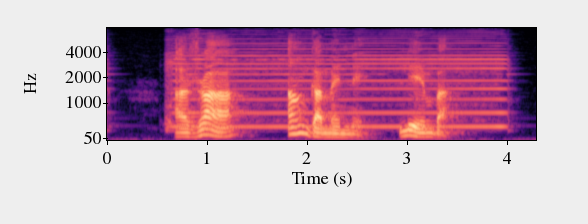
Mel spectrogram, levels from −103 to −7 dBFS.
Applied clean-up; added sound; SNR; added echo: none; Bowed string instrument; 12 dB; none.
